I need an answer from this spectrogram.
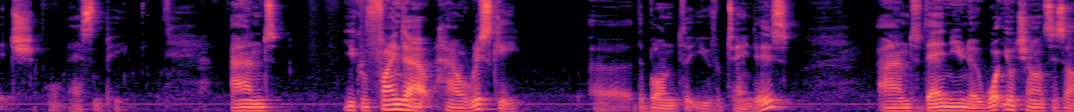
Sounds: speech

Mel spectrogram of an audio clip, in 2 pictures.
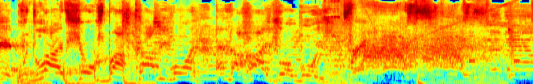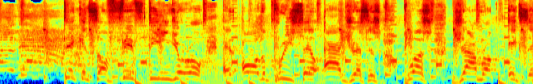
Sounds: speech, music

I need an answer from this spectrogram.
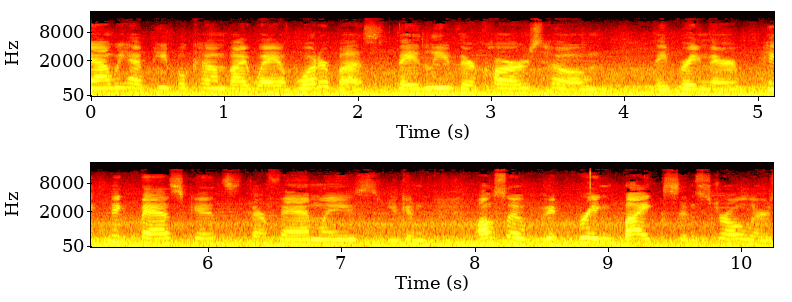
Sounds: vehicle, speech

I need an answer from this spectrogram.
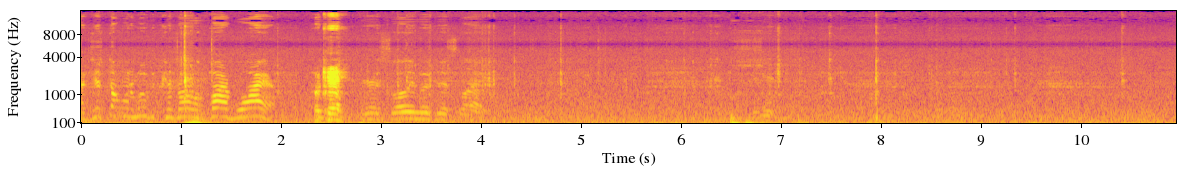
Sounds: speech

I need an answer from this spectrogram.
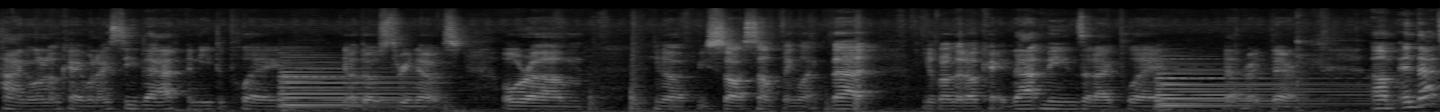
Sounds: speech, music

